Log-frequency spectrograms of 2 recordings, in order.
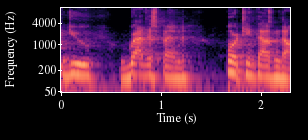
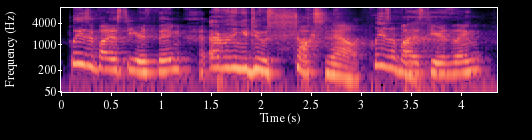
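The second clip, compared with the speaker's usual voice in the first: mock begging; 6 semitones higher than usual. Begging the brand for an invite.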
